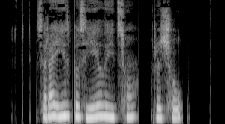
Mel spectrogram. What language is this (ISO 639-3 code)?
abk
